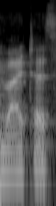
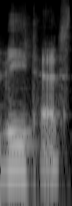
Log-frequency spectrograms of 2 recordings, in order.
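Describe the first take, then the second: First: The first syllable sounds like 'vie'. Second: The first syllable sounds like 'vee'. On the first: The speaker calls it wrong. "I'm saying Vitest" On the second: The speaker calls it right. "It's pronounced as V-test"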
